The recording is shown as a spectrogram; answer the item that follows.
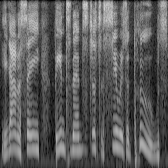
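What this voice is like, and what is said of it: Put-on Southern accent, Daffy Duck-like. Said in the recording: “very good Southern accent, by the way... you went into Daffy Duck a little bit there”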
